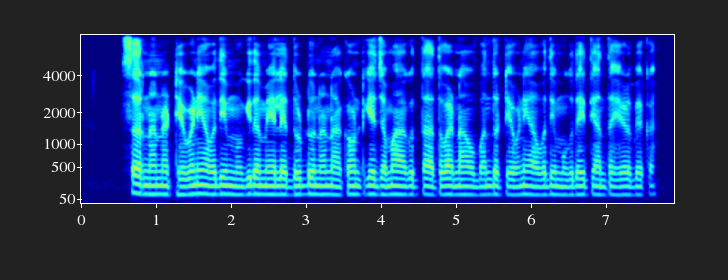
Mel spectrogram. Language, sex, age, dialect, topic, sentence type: Kannada, male, 18-24, Dharwad Kannada, banking, question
